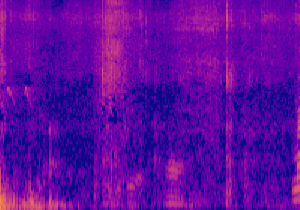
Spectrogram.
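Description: Mostly quiet: a faint, brief voice and two soft clicks, one about a second in and one about three seconds in.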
